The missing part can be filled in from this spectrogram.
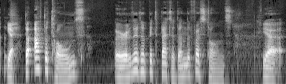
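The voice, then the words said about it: Put-on posh accent, sounds almost French. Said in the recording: “What is that accent ... I was trying to do posh ... You sounded like, I don't know, almost French”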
